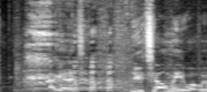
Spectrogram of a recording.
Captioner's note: laughs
